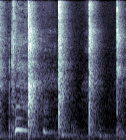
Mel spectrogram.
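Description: One person claps four times in a slow, even rhythm, each clap sharp and fairly loud, with a short vocal sound just before the first clap.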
